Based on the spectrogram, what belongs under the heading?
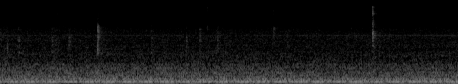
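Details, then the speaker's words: Denon AVR-S700W AV receiver with no display, powered up after a thin-wire jumper repair: single sharp relay click over low mains hum, relay pulling in normally and display briefly appearing. "yeah nothing burn it i hear the click i see some of the display you see it"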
